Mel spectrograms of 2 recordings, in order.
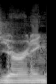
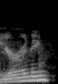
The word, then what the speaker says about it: yearning: Urinating? Yeah, yearning. I don't think that's the word. Urinating. Yeah. Not urinating. No, yearning, like a longing. Yeah, you're adding a syllable.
